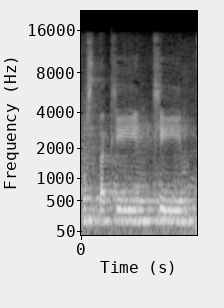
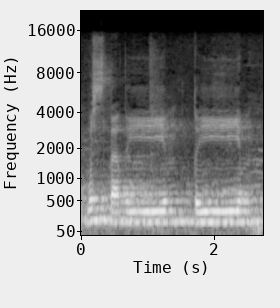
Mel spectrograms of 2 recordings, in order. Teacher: ketika menyebutkan mustaqim, kalau keluar nafas itu pakai kaf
